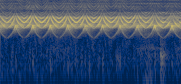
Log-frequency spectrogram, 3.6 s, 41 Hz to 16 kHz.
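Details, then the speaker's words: Pebble bike's two hidden 120-decibel vibration alarms, armed, triggered by moving the bike: loud, high, rapidly warbling electronic tone repeating about three times a second without pause; vibration alarm triggered. "So as you can hear, it's quite loud. There, I've disarmed them both because, wow, that's quite annoying."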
